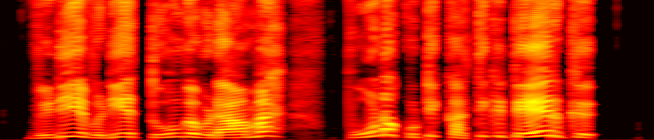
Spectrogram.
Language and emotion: Tamil, angry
